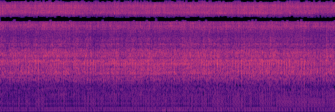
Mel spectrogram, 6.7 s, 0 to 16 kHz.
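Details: Craftsman 27cc curved-shaft string trimmer 316.711170 after repair with new recoil assembly, fuel filter and fuel line, on fresh fuel: steady even two-stroke buzz at constant speed, no misses or surging; fully functioning.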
